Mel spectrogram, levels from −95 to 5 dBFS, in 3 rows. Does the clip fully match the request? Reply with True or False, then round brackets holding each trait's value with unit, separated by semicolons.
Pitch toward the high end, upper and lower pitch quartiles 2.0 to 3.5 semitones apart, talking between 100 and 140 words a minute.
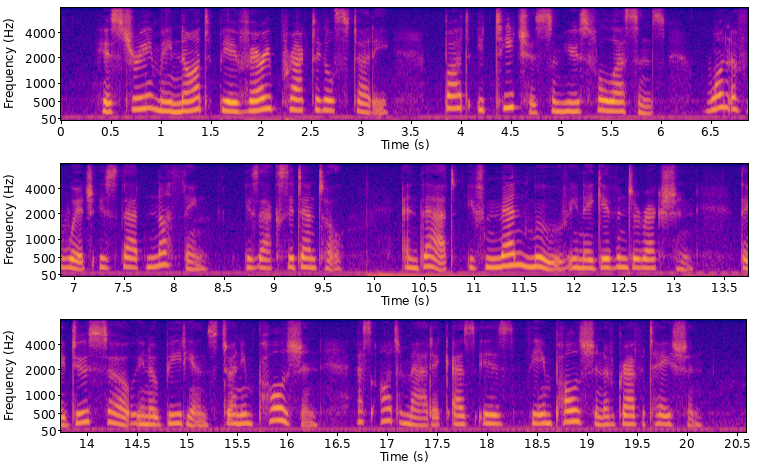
True (240 Hz; 3.2 semitones; 135 wpm)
